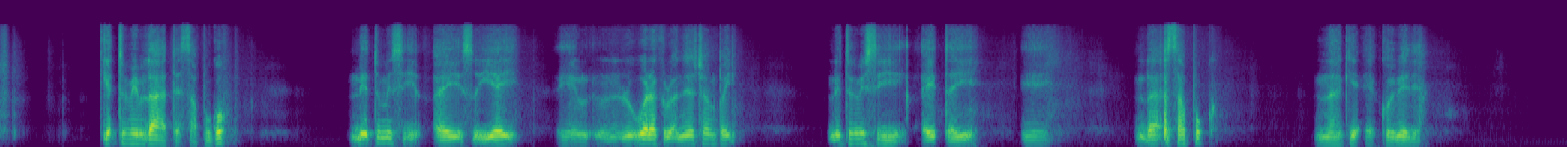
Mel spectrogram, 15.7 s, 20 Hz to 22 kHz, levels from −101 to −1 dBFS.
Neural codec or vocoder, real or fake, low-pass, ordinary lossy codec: codec, 16 kHz in and 24 kHz out, 0.9 kbps, LongCat-Audio-Codec, fine tuned four codebook decoder; fake; 10.8 kHz; none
